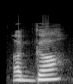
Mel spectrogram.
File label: "auga", Punjabi; ਅੱਗਾ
